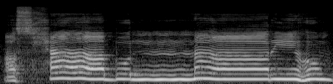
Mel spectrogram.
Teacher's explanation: Beda halnya ketika diwasol. Ini ro-nya akan tarqiq atau tipis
